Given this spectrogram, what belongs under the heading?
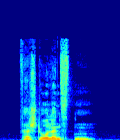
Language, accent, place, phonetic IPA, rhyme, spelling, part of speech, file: German, Germany, Berlin, [fɛɐ̯ˈʃtoːlənstn̩], -oːlənstn̩, verstohlensten, adjective, De-verstohlensten.ogg
- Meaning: 1. superlative degree of verstohlen 2. inflection of verstohlen: strong genitive masculine/neuter singular superlative degree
